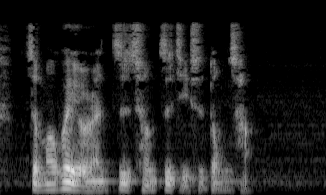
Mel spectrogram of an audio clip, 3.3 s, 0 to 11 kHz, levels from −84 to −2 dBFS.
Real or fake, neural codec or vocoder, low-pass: real; none; 7.2 kHz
